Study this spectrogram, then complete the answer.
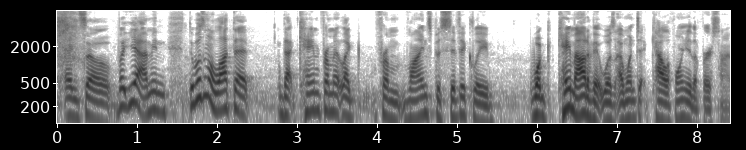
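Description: On a very clean recording with a silent background, a man with a fairly high pitch talks at a fairly quick pace with lively intonation. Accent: Texan. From Texas (Cleburne, small rural town). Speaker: musician. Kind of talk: casual chat. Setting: studio.

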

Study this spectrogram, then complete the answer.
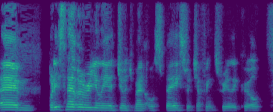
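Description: With a Lancashire accent, a man speaks fairly quickly at a fairly high pitch, showing ordinary pitch variation. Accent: Wigan, Lancashire. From Wigan, northern England. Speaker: podcast host. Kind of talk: casual interview conversation.

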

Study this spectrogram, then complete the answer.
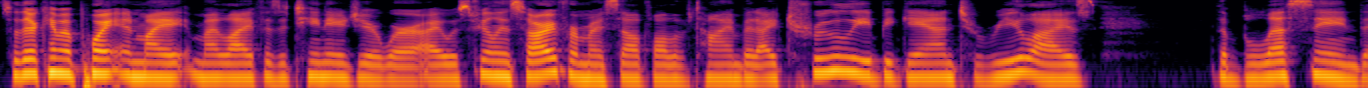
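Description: Very clean, with a silent background, this recording captures a woman with a plain, everyday voice. She speaks at a medium pitch and moderate pace with ordinary pitch variation. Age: 50s. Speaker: former Olympic skier and speaker. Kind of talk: interview conversation.

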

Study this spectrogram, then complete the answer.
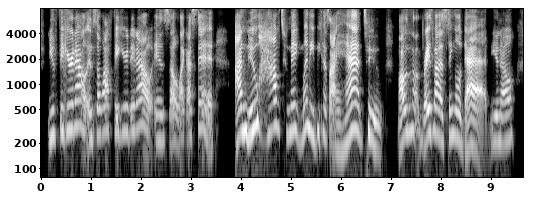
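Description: A woman speaks with an American accent at a moderate pace and a high pitch. Her tone is animated and her intonation lively. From Oakland, California. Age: 40s. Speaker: nurse and personal finance educator. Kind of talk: casual interview chat.

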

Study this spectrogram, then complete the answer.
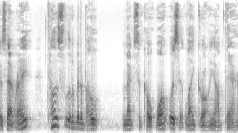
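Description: A dark, mellow tone with vocal fry. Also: man. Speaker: podcast host. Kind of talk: interview.

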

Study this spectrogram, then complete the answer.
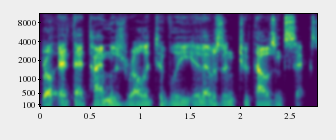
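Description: Dry and close with no echo, this very clean recording with a silent background has a man speaking in an Upper Midwest US accent at medium pitch with fairly even intonation. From southeastern Wisconsin. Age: 50s. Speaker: construction safety manager. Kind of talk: casual interview. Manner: hesitant, many fillers.

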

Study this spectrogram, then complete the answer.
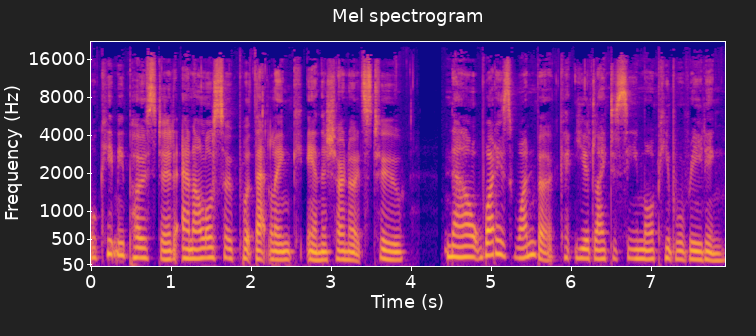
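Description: With a slight Australian accent, a woman speaks at a moderate pace in a very deep, low voice with a dark, mellow tone. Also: ordinary pitch variation, very clean recording, silent background. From Australia, Tasmania. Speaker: podcast host. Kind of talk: interview.

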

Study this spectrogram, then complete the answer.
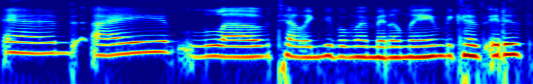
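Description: Speaking at a moderate pace with a Californian accent, a woman sounds animated and enthusiastic, her medium pitch showing ordinary variation on a very clean recording with a silent background. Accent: Californian valley. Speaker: podcast host. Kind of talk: casual solo podcast monologue, upbeat. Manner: animated, enthusiastic.

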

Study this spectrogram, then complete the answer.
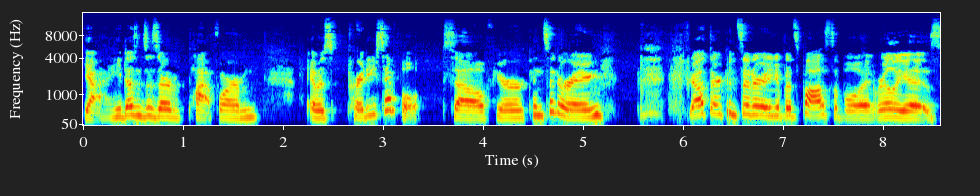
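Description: In a dry, close sound with no echo, a woman with an American accent and fairly high pitch speaks at a moderate pace with ordinary pitch variation. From West Virginia. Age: 20s. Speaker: climate activist. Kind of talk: interview.

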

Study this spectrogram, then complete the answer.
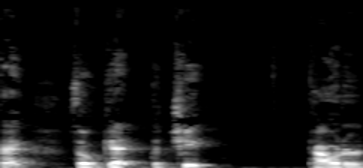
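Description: His voice sits at a medium pitch with ordinary pitch variation and some vocal fry. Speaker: podcast host. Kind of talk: solo explainer monologue. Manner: many filler words, uh and um.

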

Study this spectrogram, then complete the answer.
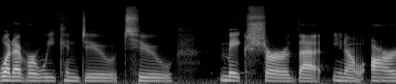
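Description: A woman talks at a fairly slow pace in a very deep, low pitch. Her tone is bright and sharp, and her intonation is monotone and flat. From Montana, Flathead Indian Reservation. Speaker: guest. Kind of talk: casual chat.

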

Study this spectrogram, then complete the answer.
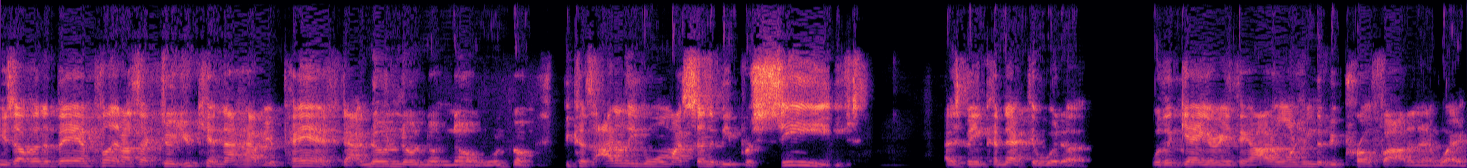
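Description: A man with a fairly high pitch speaks at a very fast pace with lively intonation. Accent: American. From Los Angeles, US. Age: 40s. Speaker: professor. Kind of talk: casual chat.

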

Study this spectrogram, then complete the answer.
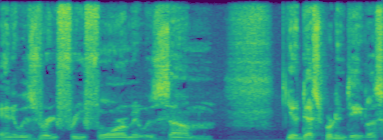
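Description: Speaking at a fairly quick pace, a man with an American accent has a very deep, low pitch, a somewhat breathy sound, and monotone, flat intonation. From Vancouver, Washington (US Pacific Northwest). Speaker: radio DJ. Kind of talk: casual interview.

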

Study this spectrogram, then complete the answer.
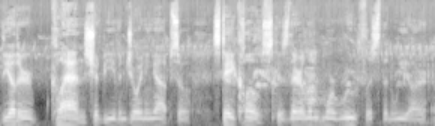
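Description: Against clear background noise, a man uses a put-on character voice with a very deep, low pitch, monotone, flat intonation, and a moderate pace. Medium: actual play. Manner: gruff, hostile, suspicious; blunt and commanding.

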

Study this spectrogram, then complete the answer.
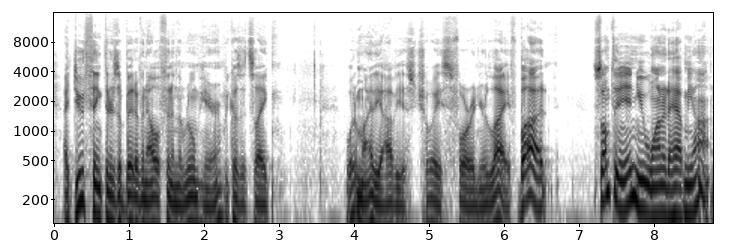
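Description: A man with an American accent talks at a fairly quick pace in an ordinary speaking voice, fairly low in pitch. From Minnesota, Twin Cities west metro. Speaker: youth sports coach, COVID survivor. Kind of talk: casual chat.

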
